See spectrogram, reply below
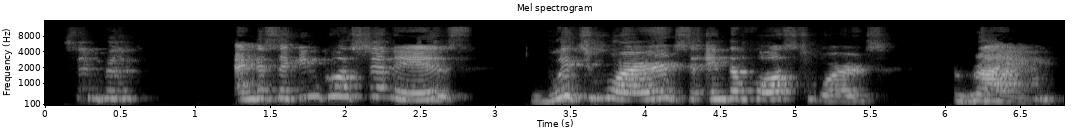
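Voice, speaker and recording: A woman teacher giving a recorded video lesson, explaining slowly with many fillers and restarts in a classroom with a board. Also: sits high, pushed and bright. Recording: echoey room, voice from a distance.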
